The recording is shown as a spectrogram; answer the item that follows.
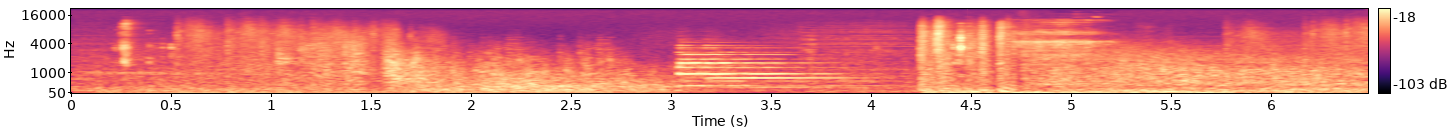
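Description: Secondary guns of the battleship Arkansas in World of Warships Legends, firing at a destroyer: a string of sharp, rapid gun reports in two bursts with a ringing tonal tail between them, loud over a continuous battle rumble.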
